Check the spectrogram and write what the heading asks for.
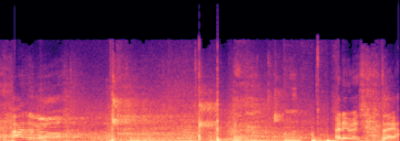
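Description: A few sharp knocks of scooters hitting ramps and floor, echoing in a large indoor skatepark hall.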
